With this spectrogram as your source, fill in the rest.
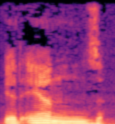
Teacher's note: It ends, d, again, voiced, followed by z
